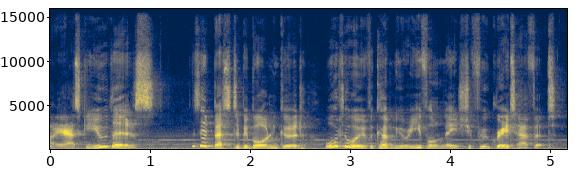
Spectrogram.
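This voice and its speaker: A put-on character voice at a fairly quick pace over clear music in the background. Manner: cartoonish, put-on.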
